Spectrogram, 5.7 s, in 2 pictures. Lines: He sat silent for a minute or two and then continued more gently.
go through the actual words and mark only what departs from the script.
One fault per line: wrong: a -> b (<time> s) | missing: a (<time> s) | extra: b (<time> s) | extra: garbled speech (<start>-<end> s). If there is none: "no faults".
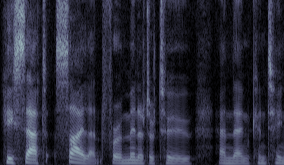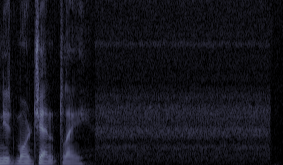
no faults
